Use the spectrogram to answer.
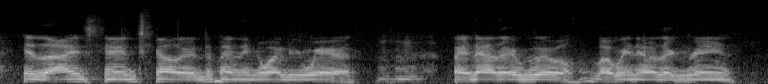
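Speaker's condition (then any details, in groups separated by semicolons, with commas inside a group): ALS; feeding tube placed; cannot be lifted, tongue and throat muscles weakening; increasingly slurred, harder to understand, harder to chew and swallow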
